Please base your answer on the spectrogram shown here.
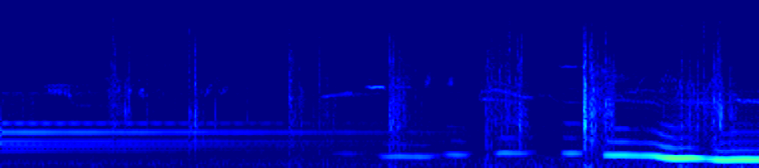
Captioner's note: birdsong, continuous; girl walks, hums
